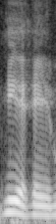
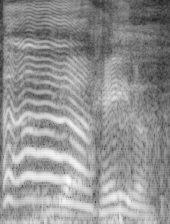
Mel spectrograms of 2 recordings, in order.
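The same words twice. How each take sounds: First: Said in the usual way. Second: Laughing. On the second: Real, not acted. Laughing at the hater comeback.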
